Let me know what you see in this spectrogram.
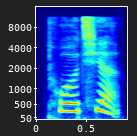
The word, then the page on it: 拖欠: tuō qiàn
